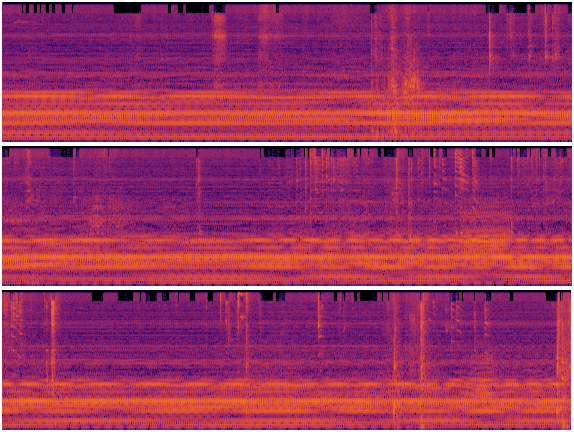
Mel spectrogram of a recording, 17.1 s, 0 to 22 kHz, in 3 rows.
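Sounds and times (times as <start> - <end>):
low pulse: 3.0 - 17.0
sustained background music tones: 3.2 - 17.0.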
